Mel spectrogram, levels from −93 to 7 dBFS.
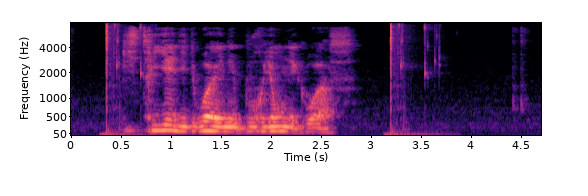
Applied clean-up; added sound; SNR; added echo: none; Raindrop / Splash, splatter; 14 dB; none.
